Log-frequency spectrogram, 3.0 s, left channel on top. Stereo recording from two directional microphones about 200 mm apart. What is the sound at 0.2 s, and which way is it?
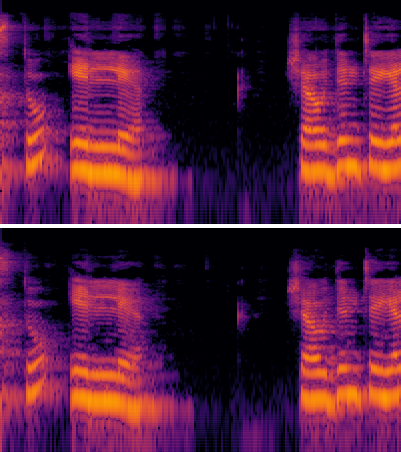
Speech, 40° left (ahead or behind).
